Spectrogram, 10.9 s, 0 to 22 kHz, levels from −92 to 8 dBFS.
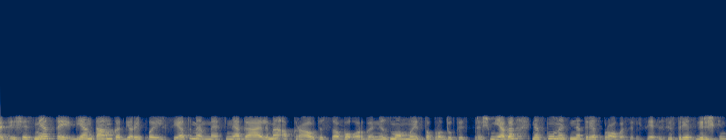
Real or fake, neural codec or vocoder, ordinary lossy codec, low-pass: real; none; Opus, 64 kbps; 3.6 kHz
